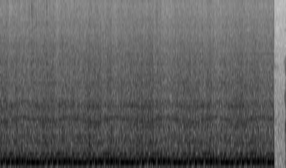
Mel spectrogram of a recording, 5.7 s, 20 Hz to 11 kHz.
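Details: 2000 Subaru Impreza 2.5 swapped with a JDM EJ205: low idle with uneven stumbling beat about three pulses a second just after starting, does this every start; rough idle, cause not confirmed.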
